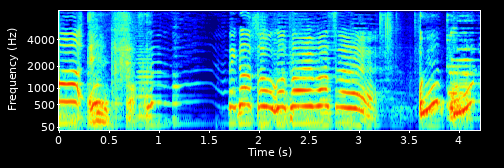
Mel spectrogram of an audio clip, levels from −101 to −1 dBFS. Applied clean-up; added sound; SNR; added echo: neural mask model RNNoise.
